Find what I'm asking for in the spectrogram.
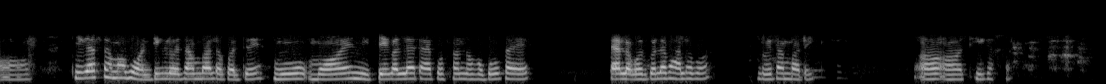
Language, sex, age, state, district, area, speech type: Assamese, female, 18-30, Assam, Sivasagar, urban, conversation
